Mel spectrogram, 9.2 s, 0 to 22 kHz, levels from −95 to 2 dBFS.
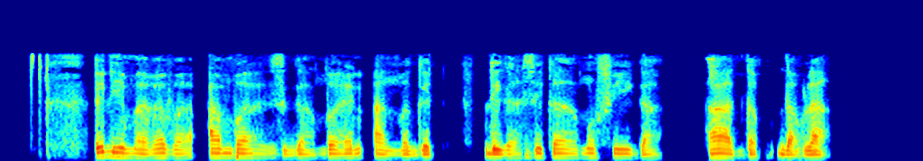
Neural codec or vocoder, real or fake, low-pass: none; real; 5.4 kHz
